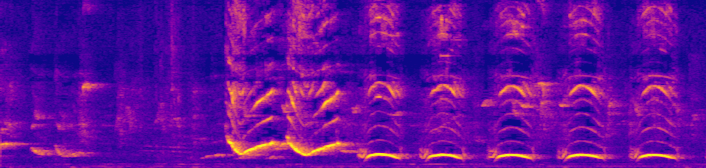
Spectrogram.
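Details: Caged Chinese hwamei singing in a lively, fluent style mimicking an oriental magpie-robin: a few buzzy swooping notes, then a run of six clear arched whistles repeated about every half second, with faint music behind.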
